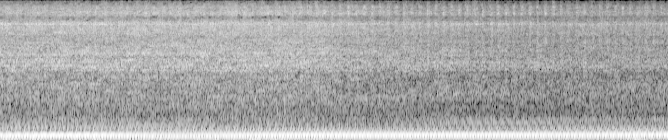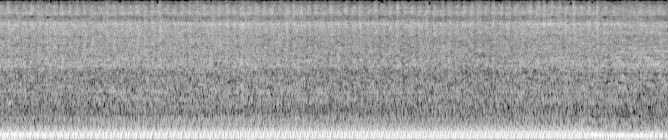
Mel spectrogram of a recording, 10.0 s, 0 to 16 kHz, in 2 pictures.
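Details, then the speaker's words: 2008 Chevy Express cargo van, driven around the block: deep, loud, steady exhaust drone under load, dropping as revs fall; open exhaust because the catalytic converters were stolen. "So apparently it's got a racing exhaust. The cats were stolen off of it, and it's a little loud, which I think that's why they're asking so little for it."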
